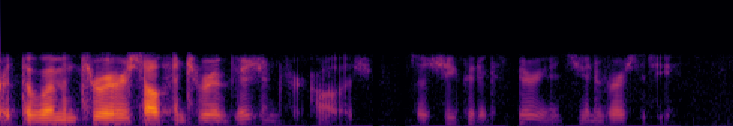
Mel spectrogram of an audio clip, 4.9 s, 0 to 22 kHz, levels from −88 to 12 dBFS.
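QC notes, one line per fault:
Throughout, AMR narrowband mobile codec: the speech is squeezed into a phone band of roughly 200 Hz to 3.4 kHz, with nothing above 3.5 kHz. It sounds heavily buzzy and synthetic, which points to the very low 5.9 kbps mode, where too few pulses are left to model the voice.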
